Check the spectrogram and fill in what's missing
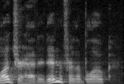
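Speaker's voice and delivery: ordinary delivery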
